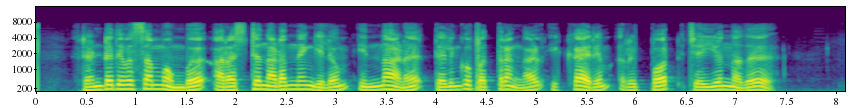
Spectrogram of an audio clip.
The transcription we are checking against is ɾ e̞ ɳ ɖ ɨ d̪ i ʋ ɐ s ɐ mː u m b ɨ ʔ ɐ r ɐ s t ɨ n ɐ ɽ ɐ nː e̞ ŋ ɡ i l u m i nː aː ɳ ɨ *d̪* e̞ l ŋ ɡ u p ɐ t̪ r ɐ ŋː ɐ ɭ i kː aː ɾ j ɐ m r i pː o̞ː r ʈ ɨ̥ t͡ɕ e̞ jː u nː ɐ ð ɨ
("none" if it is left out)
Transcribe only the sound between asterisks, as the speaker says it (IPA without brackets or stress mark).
t̪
